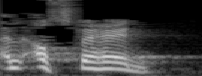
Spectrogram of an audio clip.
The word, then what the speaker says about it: الأصفهاني: كلمة الأصبهاني أحيانا نقف على بعض الناس يقول أبو نعيم الأصبهاني وبعضهم يقول أبو نعيم الأصفهاني، هذا صح وهذا صح. المشارقة لهم نطق يقولون الأصفهاني والمغاربة يقولون الأصبهاني، واضح؟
